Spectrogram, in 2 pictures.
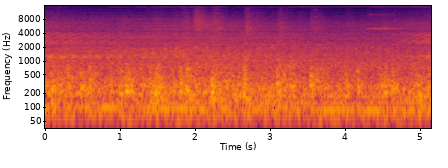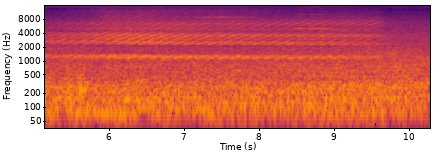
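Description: Class 450 Desiro electric multiple unit moving along the platform: a steady rumble of wheels on rail with a high electric traction whine that fades about half a second in and comes back about five seconds in.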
